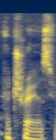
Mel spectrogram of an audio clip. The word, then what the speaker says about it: Atreus: Ja, mittlerweile auch Atreus oder Atre Atre Atreus. Atreus wird da ausgesprochen, genau.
